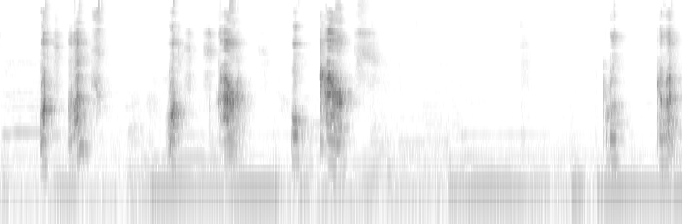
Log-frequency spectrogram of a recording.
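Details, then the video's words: A female pet Congo African grey parrot in a home speaks in short, clipped word bursts about every second, with a faint steady music hum underneath. "African Grey Talking Parrot"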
